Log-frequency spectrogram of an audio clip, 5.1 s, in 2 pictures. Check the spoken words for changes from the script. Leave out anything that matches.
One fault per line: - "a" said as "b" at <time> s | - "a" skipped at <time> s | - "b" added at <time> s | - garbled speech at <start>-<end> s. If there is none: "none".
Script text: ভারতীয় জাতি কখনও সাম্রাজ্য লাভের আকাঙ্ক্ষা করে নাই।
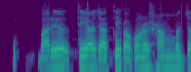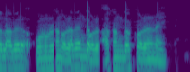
- garbled speech at 3.0-3.9 s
